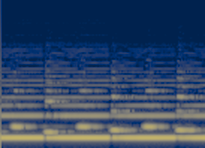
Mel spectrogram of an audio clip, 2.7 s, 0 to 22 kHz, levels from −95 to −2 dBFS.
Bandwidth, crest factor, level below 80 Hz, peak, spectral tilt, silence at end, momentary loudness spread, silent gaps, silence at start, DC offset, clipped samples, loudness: 3.4 kHz; 8 dB; under -90 dBFS; -18 dBFS; -7 dB/octave; 0 s; 2 LU; none; 0 s; under 0.1%; under 0.1%; -27 LUFS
